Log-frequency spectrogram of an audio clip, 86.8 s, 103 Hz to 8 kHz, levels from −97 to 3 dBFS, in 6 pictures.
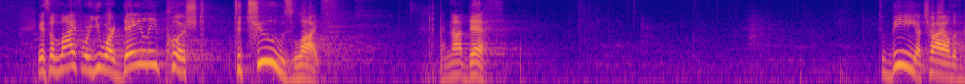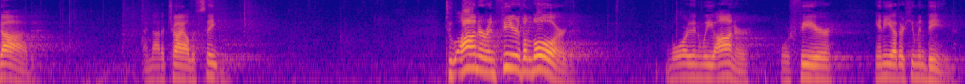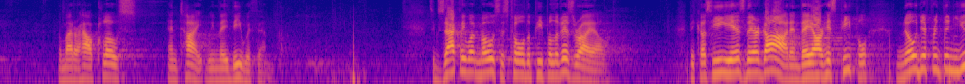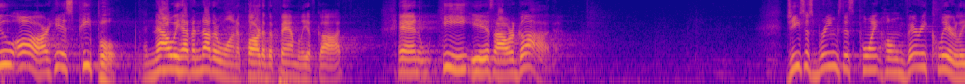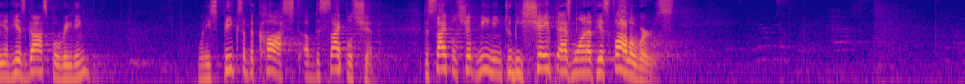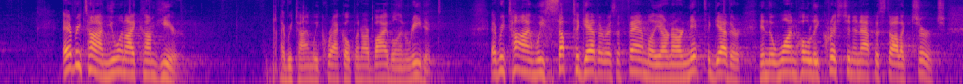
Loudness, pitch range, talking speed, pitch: -27 LUFS, 140-205 Hz, 115 wpm, 170 Hz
